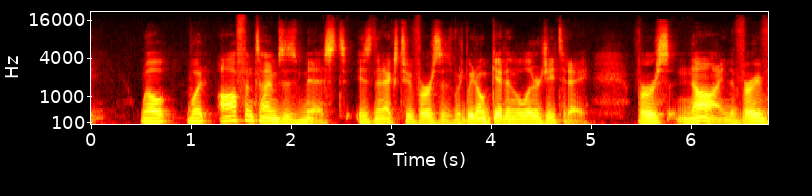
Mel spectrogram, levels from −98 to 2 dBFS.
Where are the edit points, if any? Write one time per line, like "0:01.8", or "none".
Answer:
0:03.7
